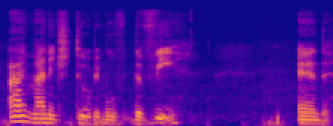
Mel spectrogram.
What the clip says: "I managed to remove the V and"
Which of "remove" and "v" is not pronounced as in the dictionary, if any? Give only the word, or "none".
none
